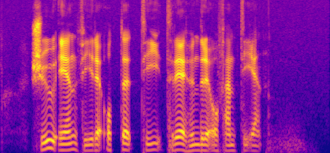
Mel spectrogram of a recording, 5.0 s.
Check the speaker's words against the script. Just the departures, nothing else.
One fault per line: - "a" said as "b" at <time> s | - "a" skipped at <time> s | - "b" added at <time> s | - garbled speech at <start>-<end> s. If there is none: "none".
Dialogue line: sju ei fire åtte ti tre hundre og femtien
- "ei" said as "en" at 0.9 s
